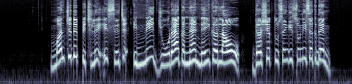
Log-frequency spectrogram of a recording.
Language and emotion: Dogri, angry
